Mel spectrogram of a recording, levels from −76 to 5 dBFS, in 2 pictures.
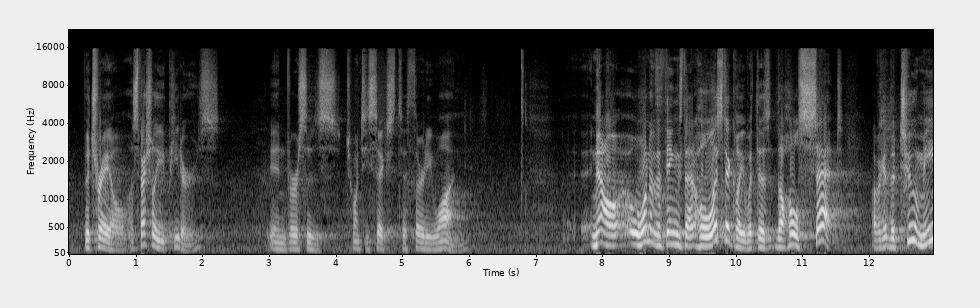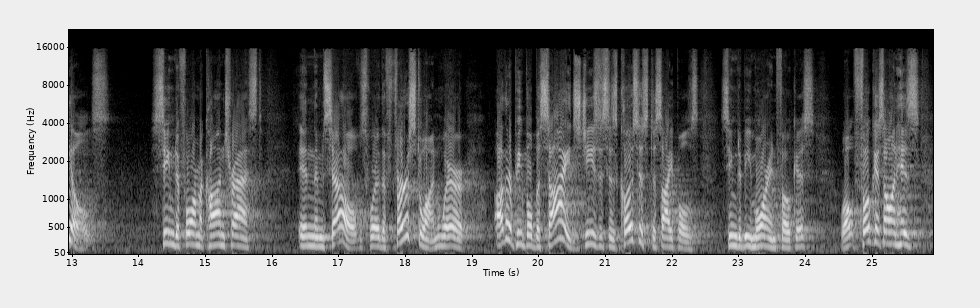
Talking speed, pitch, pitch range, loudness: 120 wpm, 170 Hz, 150-195 Hz, -11 LUFS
